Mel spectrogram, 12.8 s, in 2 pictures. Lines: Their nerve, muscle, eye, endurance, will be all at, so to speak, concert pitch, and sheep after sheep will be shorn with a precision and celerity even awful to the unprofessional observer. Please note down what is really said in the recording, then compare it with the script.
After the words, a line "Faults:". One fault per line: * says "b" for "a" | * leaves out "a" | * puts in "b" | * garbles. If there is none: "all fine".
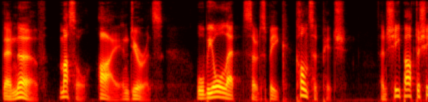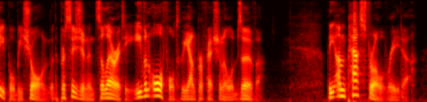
Their nerve, muscle, eye, endurance, will be all at, so to speak, concert pitch, and sheep after sheep will be shorn with a precision and celerity even awful to the unprofessional observer. The unpastoral reader
Faults:
* puts in "The unpastoral reader"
